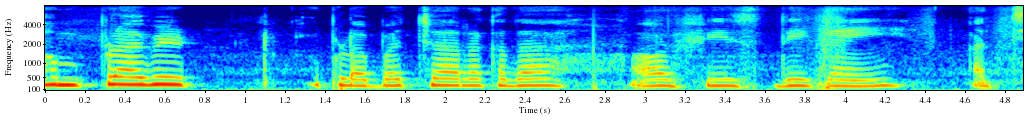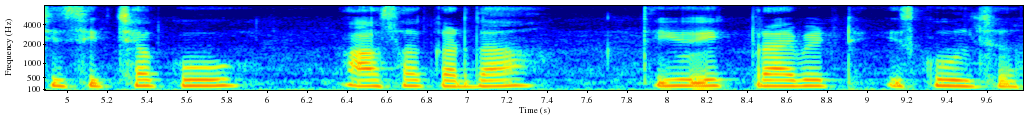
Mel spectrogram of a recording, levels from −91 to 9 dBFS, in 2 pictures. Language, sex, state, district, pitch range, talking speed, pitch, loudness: Garhwali, female, Uttarakhand, Tehri Garhwal, 205-225 Hz, 125 wpm, 215 Hz, -17 LUFS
